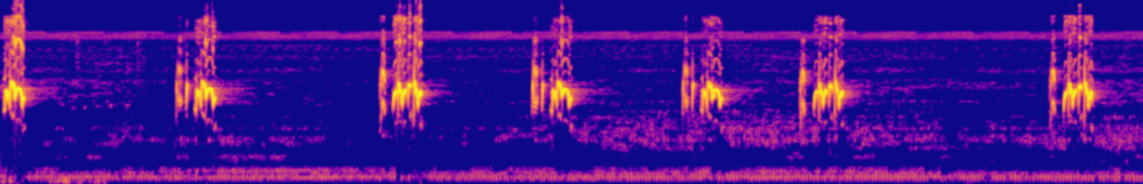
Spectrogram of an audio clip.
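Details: Sooty-headed bulbul in energetic gacor and rolling ngeroll style, sound meant to draw wild birds in the forest: short sweet bubbly phrases repeated about every one to two seconds above a constant low droning hum.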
